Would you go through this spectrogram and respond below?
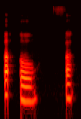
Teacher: The okina is often called a glottal stop, and the best way to describe it is with the word uh-oh. Do you hear the back of your throat closing before each of these vowels?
